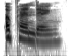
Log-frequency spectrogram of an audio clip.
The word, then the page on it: appending: British English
